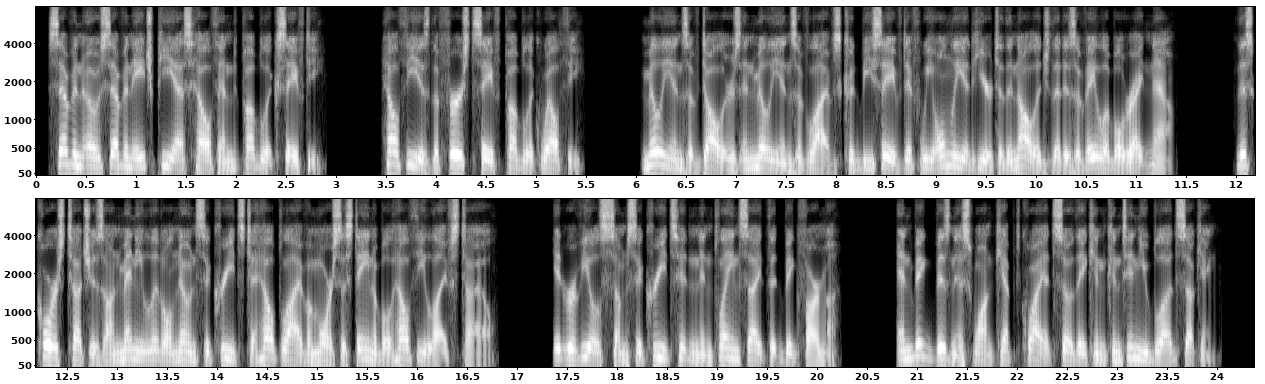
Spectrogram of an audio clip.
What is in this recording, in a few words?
text 2 voice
